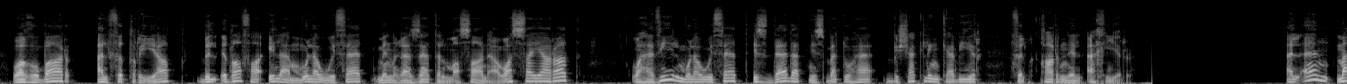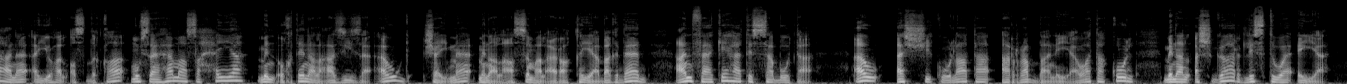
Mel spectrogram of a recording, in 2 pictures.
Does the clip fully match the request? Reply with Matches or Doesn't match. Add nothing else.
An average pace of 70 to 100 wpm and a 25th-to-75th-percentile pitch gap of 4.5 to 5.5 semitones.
Matches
